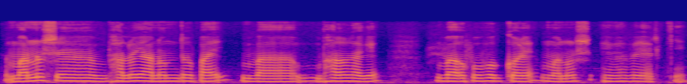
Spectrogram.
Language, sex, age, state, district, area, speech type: Bengali, male, 18-30, West Bengal, Murshidabad, urban, spontaneous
